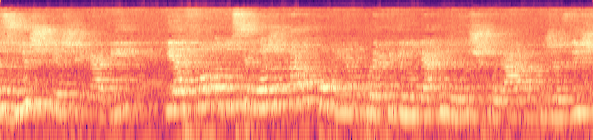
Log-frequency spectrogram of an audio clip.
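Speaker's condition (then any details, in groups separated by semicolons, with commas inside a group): No condition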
